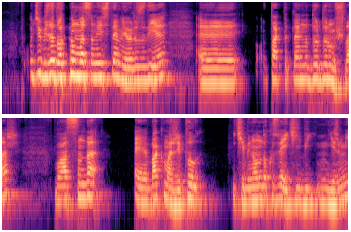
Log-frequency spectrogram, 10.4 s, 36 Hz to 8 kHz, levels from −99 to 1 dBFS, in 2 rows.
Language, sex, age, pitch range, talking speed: Turkish, male, 30-49, 130-175 Hz, 90 wpm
